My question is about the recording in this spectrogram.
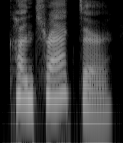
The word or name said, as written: contractor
